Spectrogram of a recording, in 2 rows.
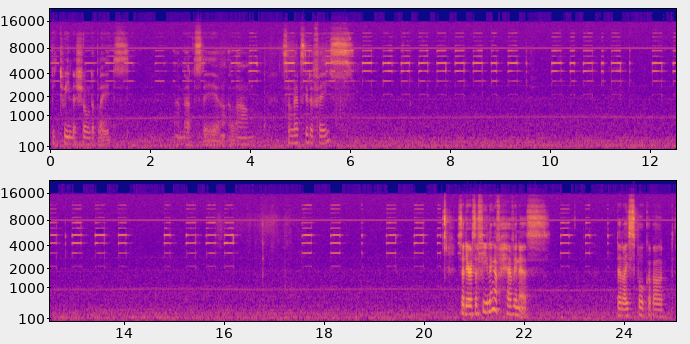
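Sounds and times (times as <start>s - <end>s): meter alarm beeping: 0.0s - 14.2s, 14.8s - 16.3s, 17.5s - 20.4s, 22.7s - 23.8s.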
